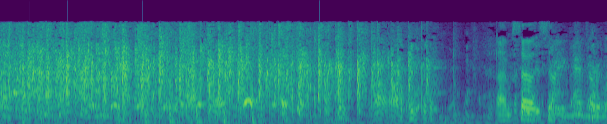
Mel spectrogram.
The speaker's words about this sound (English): So now the Pacifica Network, the Pacifica Radio Archives, is at that table to help make those decisions. That's worth a little applause.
